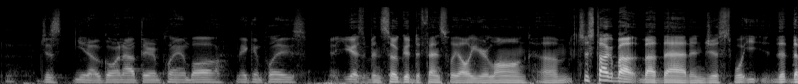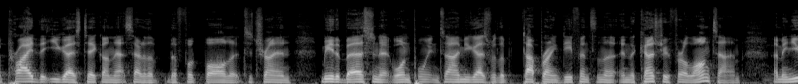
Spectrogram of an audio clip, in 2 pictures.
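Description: No technical faults can be heard anywhere in the recording.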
